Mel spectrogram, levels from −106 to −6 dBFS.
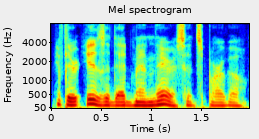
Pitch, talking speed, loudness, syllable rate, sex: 115 Hz, 270 wpm, -16 LUFS, 6.6 syllables/s, male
